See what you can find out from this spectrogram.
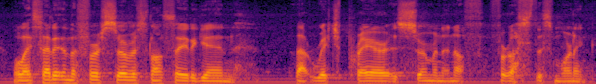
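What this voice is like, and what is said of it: Irish accent. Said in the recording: “my accent ... some people say I was from South Africa. Some suggested Canada. I heard somebody say Scotland. I'm from Ireland”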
